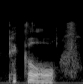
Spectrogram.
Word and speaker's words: pickle: and the same with the word pickle all itself is its own syllable okay let's take a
